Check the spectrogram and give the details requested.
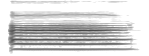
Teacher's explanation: curl the tongue further back and held it high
